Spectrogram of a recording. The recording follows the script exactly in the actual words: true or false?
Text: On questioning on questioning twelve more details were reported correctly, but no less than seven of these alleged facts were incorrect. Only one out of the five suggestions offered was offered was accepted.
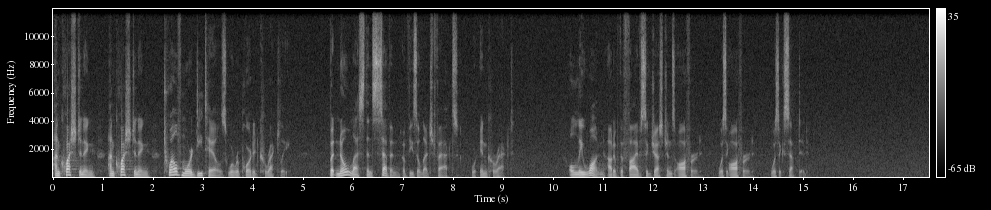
true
